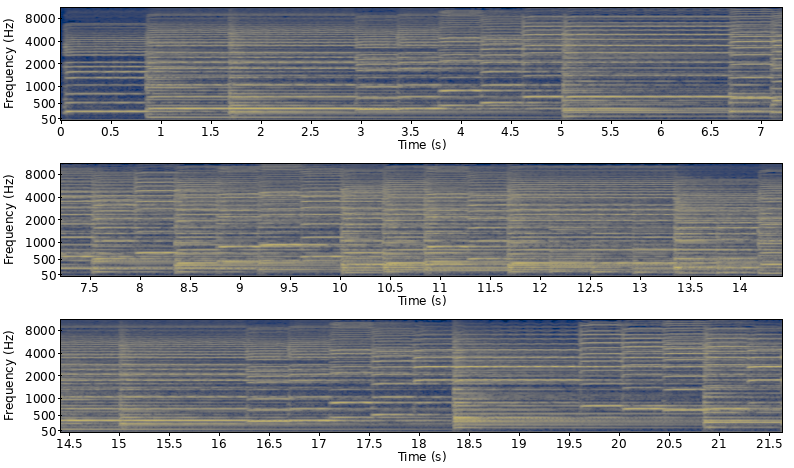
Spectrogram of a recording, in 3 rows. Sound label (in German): traeumerei violine u klavier; kinderszenen 07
